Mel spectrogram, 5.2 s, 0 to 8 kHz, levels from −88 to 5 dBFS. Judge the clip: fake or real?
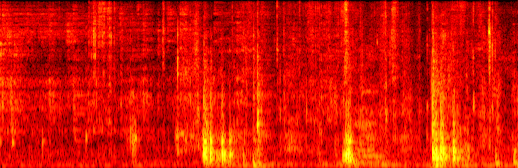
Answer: real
